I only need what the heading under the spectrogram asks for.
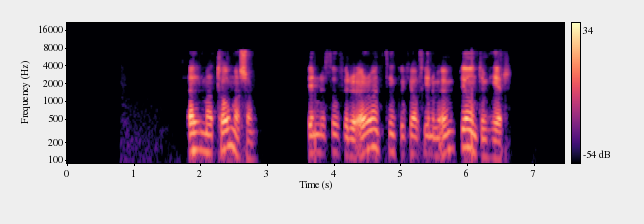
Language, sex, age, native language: Icelandic, male, 30-39, Icelandic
